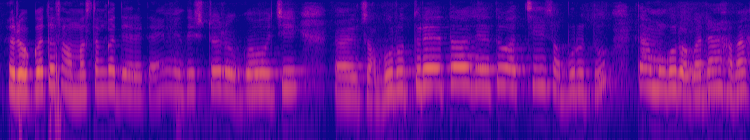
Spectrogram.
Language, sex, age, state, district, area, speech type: Odia, female, 18-30, Odisha, Jagatsinghpur, rural, spontaneous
